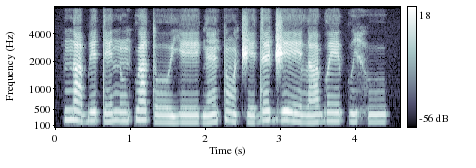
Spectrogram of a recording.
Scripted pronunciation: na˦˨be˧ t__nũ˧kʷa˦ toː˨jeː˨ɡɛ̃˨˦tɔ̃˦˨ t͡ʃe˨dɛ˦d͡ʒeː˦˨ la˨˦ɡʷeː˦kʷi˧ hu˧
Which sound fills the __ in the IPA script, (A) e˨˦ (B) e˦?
A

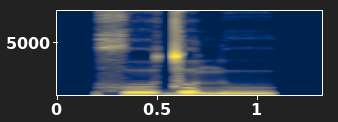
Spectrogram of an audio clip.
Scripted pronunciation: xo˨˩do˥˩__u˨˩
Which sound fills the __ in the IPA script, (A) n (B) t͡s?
A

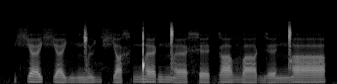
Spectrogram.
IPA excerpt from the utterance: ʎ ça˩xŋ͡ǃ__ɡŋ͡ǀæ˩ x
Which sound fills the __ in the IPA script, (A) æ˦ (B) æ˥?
B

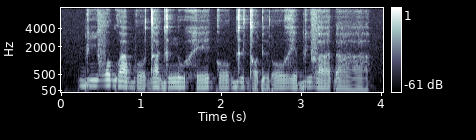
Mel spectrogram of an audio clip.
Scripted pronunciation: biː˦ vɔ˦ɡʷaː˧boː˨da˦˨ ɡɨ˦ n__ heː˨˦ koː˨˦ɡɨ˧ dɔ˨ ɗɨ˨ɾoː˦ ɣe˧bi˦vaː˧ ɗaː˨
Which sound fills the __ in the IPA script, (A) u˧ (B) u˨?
A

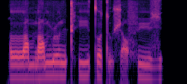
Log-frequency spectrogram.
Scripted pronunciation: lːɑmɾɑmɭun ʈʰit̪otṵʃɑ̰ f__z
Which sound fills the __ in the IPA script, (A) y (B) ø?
A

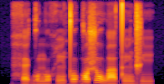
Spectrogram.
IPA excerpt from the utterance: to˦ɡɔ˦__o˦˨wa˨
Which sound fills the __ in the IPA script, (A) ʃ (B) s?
A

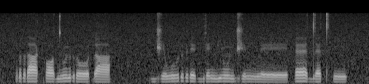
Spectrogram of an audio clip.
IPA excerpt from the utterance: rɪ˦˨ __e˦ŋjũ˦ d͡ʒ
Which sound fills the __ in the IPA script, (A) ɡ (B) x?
A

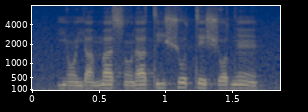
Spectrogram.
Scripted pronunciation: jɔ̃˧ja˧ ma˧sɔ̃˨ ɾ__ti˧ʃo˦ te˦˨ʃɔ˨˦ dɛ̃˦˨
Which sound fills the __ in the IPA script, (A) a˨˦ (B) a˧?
B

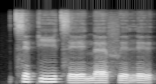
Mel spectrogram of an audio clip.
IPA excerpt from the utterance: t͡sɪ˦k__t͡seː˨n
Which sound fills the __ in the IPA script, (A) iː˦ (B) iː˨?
A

